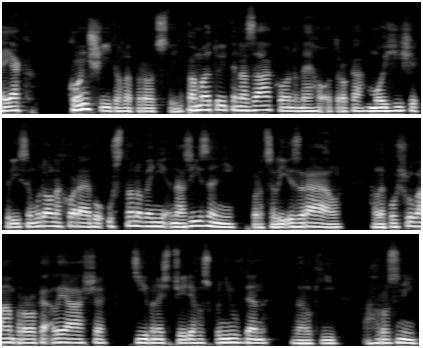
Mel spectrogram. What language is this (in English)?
Czech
